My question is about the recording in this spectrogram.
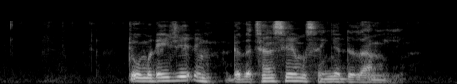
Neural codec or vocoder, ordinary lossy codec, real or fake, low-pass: codec, 16 kHz, 4 kbps, FunCodec, trained on LibriTTS, 50 frames a second; none; fake; none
